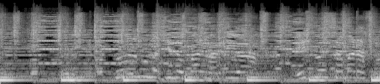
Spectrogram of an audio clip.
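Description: Cumbia band music plays loud and up close, with a steady bouncing bass line, bright rhythmic percussion and keyboard melody filling the whole stretch without any talking.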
